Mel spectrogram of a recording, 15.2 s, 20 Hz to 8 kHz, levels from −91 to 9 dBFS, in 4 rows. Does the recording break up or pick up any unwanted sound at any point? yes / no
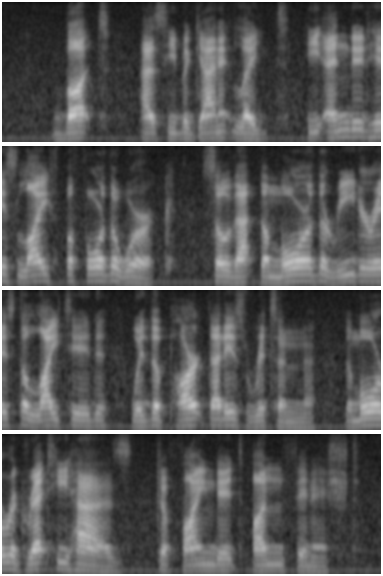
no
